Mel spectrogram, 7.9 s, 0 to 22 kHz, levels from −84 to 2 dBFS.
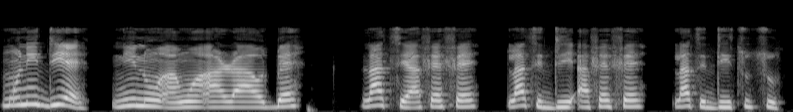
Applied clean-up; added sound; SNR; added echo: none; none; none; none.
